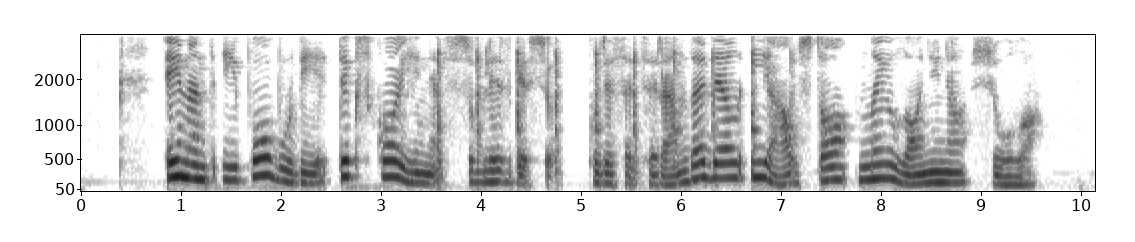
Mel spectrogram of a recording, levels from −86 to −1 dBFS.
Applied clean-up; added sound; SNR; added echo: neural mask model RNNoise.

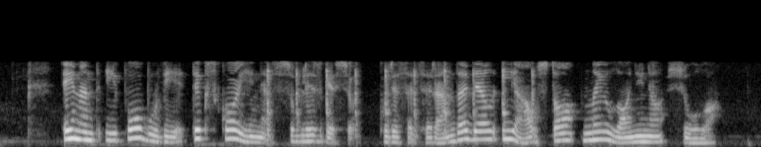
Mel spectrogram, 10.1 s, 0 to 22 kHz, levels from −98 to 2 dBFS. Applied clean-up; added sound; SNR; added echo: none; Clock; 13 dB; none.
